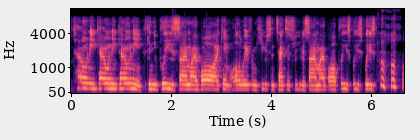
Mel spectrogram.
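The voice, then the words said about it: Childlike voice. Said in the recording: “in the most childlike voice ... where did that little childlike voice come from? ... you shouldn't sound like that”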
